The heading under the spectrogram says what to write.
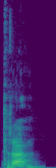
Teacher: But it's not just an A or an AI, no. We have an N swallowed into it.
